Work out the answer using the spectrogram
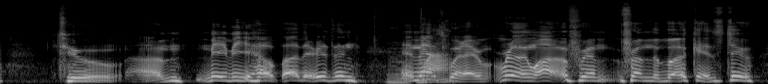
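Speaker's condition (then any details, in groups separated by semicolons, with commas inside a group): Cerebral palsy; from birth, premature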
